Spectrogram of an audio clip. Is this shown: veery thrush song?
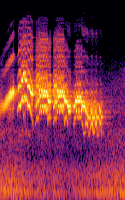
yes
